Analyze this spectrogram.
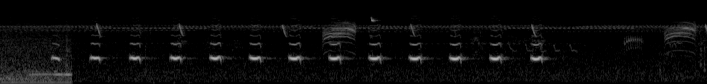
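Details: A Ferruginous Pygmy-Owl in rural groves of Santa Fe, Argentina, 2023, gives a steady series of soft, mellow single toots, about two or three per second, all on one pitch.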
